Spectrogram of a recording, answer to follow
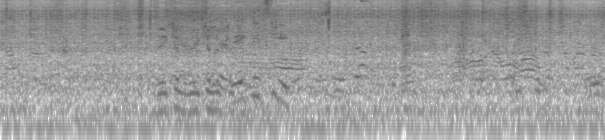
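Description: Steady low hum of a car engine idling, with faint, indistinct voices over it.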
